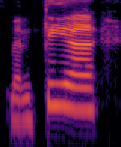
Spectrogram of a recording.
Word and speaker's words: Mencía: pronunciation I learned is Mena so if you want to be kind of old school that is the old world pronunciation of it um and I say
